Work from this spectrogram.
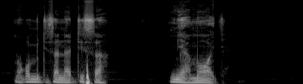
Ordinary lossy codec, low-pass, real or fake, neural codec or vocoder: none; none; real; none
